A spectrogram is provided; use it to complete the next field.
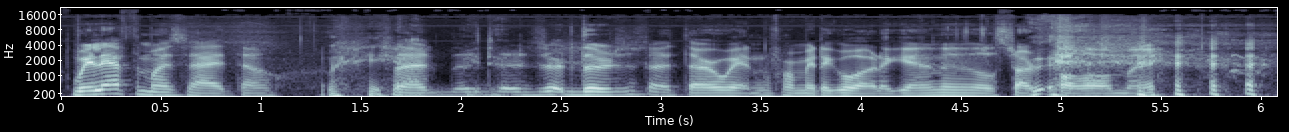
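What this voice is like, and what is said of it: Irish accent. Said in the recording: “I picked up on the Irish accent.”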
